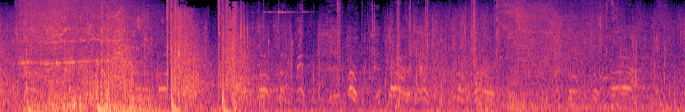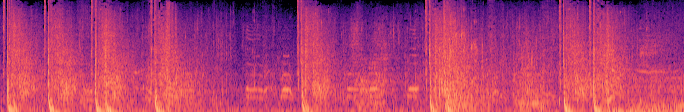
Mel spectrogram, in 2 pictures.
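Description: A pistol fires loud gunshots in quick bursts.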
